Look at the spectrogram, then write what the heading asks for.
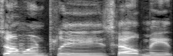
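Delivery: ghostly moan. Narrating the New Milford Ghost story, the ghost's plea in a moaning ghost voice. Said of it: "the ghost moaned".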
